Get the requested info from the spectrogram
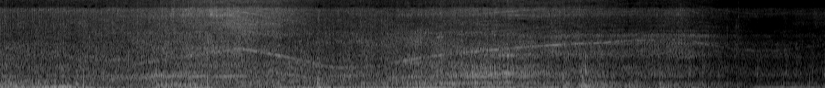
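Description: A motor vehicle's engine running close by, its pitch falling and then climbing steadily as it slows and then accelerates away, fading out near the end.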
